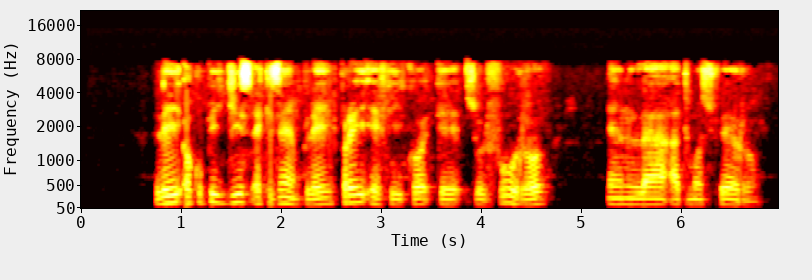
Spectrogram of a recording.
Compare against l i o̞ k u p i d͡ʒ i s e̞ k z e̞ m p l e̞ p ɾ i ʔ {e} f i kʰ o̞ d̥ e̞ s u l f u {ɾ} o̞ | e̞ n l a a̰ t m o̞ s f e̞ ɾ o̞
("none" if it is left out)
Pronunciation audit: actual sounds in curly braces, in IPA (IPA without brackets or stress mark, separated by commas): e, ɾ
